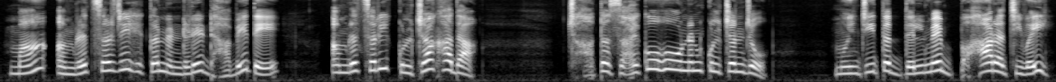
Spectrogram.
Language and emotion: Sindhi, happy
